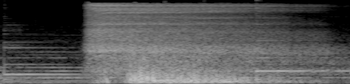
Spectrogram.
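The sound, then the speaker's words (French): A long, deep breath drawn in and released during a guided relaxation exercise, a breathy rush that swells and then eases over soft, steady sustained music tones. “Inspire profondément, bloque le souffle envoie le mot confiance s'enregistrer dans ton esprit et souffle.”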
